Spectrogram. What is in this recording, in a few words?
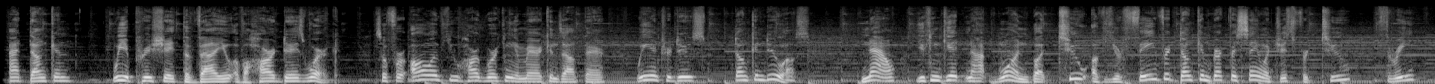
folksy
